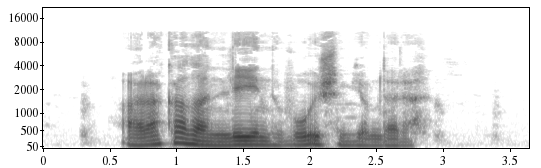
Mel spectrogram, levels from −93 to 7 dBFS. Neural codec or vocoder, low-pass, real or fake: none; 10.8 kHz; real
